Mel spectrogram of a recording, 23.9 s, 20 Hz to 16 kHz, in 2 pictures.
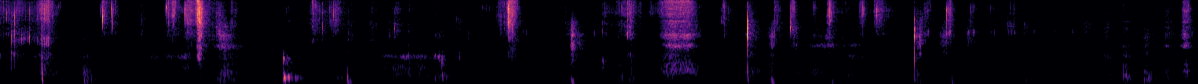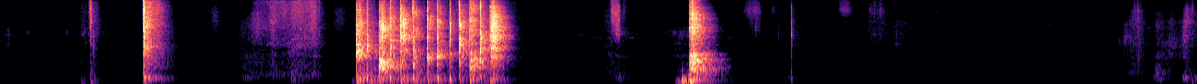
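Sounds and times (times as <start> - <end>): hands slapping and rubbing skin: 15.5 - 17.2.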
